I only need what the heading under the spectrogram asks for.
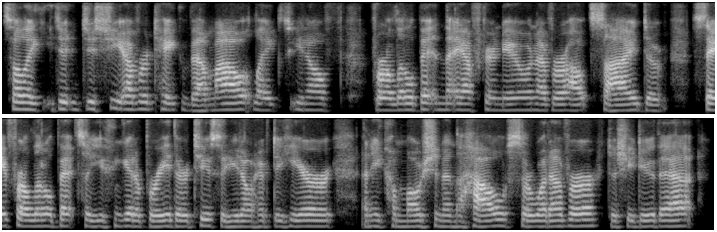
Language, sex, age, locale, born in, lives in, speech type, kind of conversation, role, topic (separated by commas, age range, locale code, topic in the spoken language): English, female, 55-59, en-US, United States, United States, conversation, advice, advisor, How can I reduce stress while balancing job demands and family responsibilities?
